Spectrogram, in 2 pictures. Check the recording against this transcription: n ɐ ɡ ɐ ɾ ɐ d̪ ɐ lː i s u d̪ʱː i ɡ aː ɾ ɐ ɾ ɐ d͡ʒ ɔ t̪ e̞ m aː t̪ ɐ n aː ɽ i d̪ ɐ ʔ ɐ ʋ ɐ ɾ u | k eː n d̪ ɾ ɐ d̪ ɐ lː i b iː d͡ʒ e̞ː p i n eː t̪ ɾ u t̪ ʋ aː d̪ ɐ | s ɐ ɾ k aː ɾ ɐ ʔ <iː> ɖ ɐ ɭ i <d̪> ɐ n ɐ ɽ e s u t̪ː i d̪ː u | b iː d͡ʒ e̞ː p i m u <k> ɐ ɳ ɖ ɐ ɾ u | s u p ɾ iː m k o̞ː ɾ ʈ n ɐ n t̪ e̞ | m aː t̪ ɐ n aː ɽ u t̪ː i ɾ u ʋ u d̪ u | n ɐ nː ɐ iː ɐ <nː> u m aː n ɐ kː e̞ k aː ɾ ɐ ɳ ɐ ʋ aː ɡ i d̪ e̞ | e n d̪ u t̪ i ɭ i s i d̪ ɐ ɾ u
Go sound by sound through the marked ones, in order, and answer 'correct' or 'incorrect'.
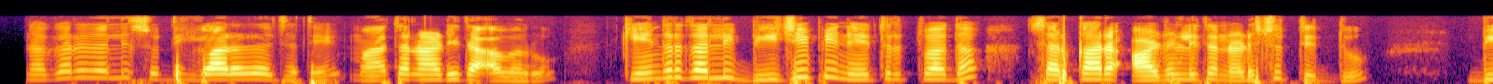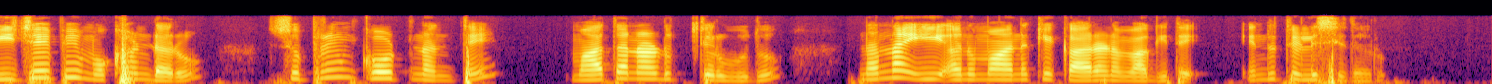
incorrect: aː, incorrect: t̪, incorrect: kʰ, incorrect: n

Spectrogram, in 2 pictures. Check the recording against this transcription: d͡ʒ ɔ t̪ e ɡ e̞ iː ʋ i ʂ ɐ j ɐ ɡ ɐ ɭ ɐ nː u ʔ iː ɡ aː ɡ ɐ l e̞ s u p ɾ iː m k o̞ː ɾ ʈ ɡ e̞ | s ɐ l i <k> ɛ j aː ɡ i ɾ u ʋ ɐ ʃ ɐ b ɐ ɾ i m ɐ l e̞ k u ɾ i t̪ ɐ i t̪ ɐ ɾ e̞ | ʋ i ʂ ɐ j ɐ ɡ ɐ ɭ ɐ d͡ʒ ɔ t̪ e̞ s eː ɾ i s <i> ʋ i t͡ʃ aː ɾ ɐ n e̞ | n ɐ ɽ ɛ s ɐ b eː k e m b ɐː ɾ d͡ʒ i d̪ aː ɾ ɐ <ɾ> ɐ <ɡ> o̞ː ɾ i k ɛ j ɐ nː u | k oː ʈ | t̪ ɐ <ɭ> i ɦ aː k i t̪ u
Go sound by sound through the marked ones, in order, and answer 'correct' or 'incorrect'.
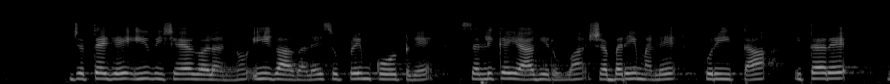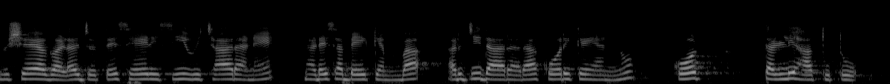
correct, correct, correct, incorrect: k, incorrect: ɭː

